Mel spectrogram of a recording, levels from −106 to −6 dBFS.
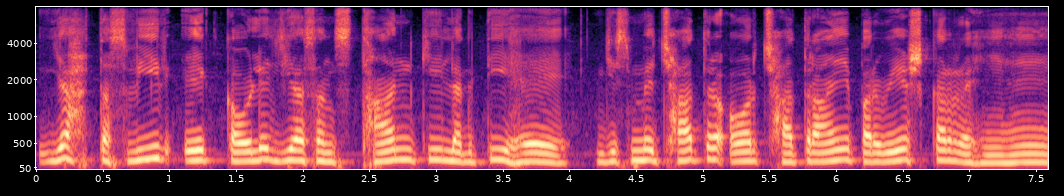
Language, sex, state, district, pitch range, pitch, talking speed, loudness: Hindi, male, Jharkhand, Ranchi, 160-190 Hz, 175 Hz, 135 wpm, -14 LUFS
